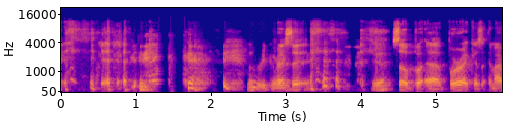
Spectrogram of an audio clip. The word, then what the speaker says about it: Burik: So Burik, am I pronouncing it correctly? Burik? Burik. Burik.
